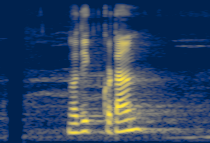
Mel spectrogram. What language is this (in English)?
Nepali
